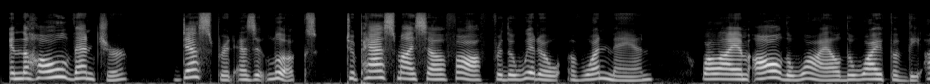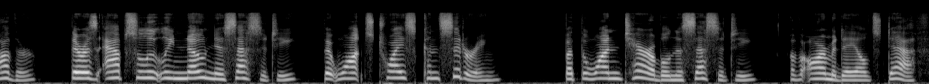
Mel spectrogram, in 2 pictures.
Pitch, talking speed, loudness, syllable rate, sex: 240 Hz, 140 wpm, -18 LUFS, 5.1 syllables/s, female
